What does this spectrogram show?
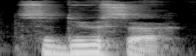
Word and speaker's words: Xedusa: so this is the Sedusa from the harbos now it's spelled xcd USA just like Medusa but um with an X instead of an m where's the bottom here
